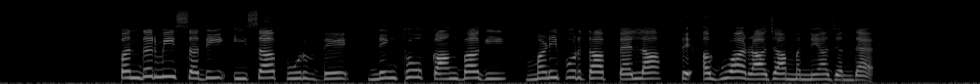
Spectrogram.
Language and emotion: Dogri, neutral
